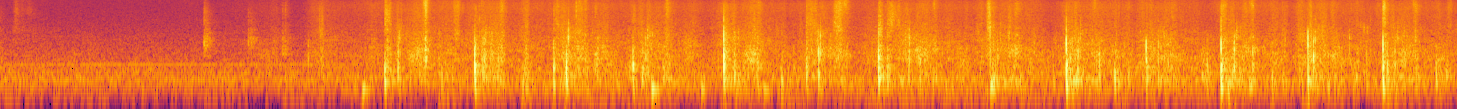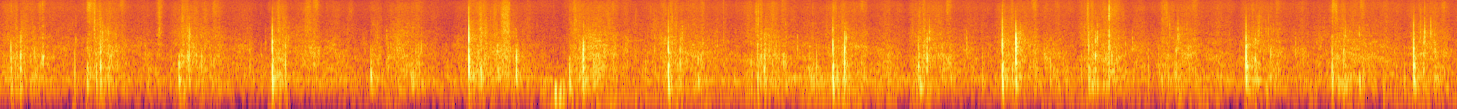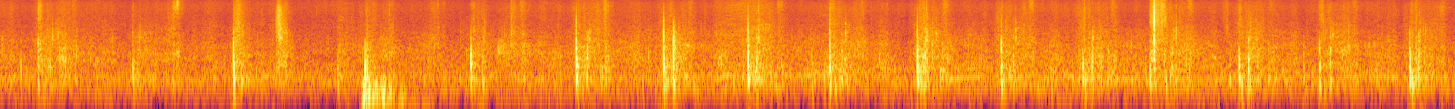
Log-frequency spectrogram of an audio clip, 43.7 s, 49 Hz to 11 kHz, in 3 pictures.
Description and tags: steps walking2
Foot steps walking in tiled hallway with sneakers
recorded with oktava mc012->AD261->zoom h4n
